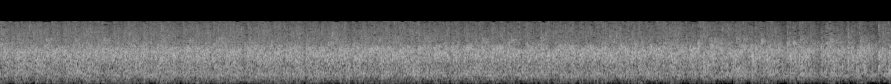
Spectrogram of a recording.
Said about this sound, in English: Let's give him a Texas round of applause.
